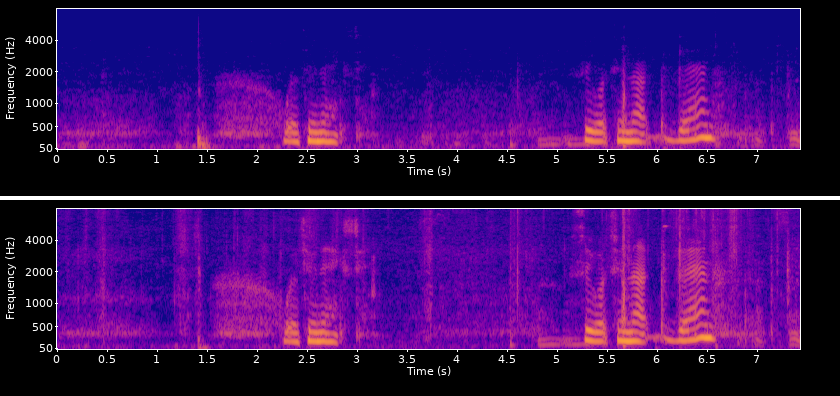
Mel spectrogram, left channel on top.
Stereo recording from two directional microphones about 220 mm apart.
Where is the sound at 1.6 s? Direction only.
15° right (ahead or behind).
